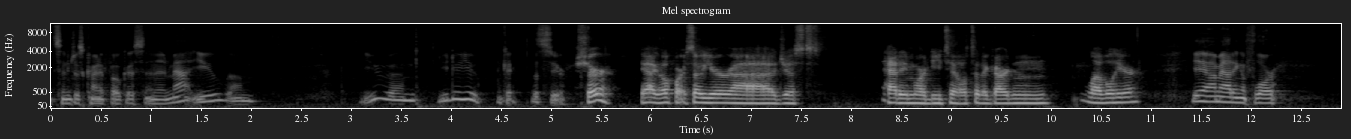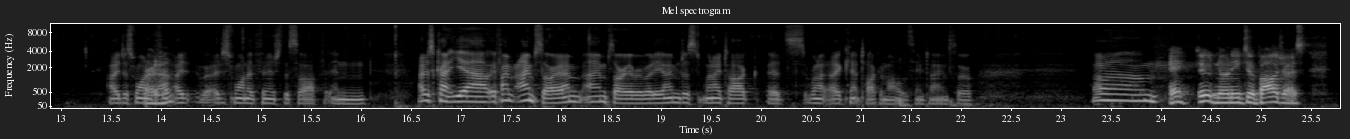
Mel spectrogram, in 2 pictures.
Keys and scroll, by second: 3.6 |, 4.6 space, 7.8 ⟲, 13.0 e, 14.5 super+z, 16.3 BackSpace, 17.8 e, 20.7 super+g, 23.5 super+1, 25.0 |.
